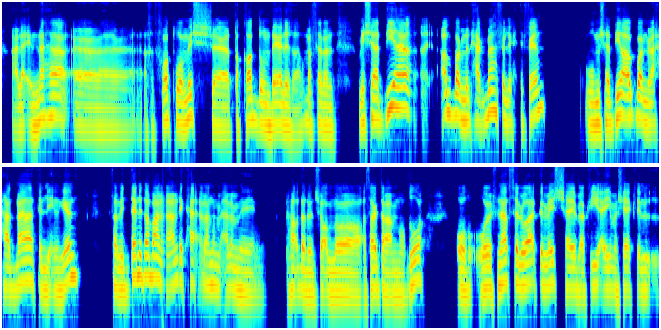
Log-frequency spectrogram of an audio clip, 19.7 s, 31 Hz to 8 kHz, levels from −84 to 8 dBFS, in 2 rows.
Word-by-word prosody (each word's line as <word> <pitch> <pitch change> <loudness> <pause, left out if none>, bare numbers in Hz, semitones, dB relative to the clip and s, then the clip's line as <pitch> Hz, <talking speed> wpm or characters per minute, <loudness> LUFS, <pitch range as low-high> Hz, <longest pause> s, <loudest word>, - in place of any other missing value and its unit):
على - - -1
إنها 150 +8 +1
آآ، 105 -2 -3
خط 105 - -15
خطوة 130 +2 0
مش 140 -2 -2 0.3
تقدم 130 0 0
بالغة، 115 -4 +2
مثلًا 115 -3 -2 0.4
مش 130 +3 -1
هادّيها 205 +10 +5
أ - - -21 0.4
أكبر 175 0 +2
من 140 -2 -1
حجمها 180 +12 +1
في 160 - -4
الاحتفال، 145 - -2 0.6
ومش 120 +1 -2
هادّيها 155 +6 +4
أكبر 160 -1 +3
من 125 -2 +1
حجمها 135 +6 +2
في 135 - -6
الإنجاز، 125 +10 0 0.5
فبالتالي 130 +9 +1
طبعًا 185 -6 +2
عندك 155 +4 +1
حق 155 - 0
إن - - -4
أنا 140 0 -2
م 130 - -6
أنا 125 +1 -3
م 110 -3 -5 0.4
هاقدر 120 -2 0
إن 110 - -3
شاء 90 - -1
الله 110 -2 0
أسيطر 120 +3 +1
على 105 -1 +2
الموضوع 125 +11 -2 0.5
وه 115 0 -1
وفي 130 +1 -1
نفس 155 +1 +2
الوقت 145 0 +3
مش 140 0 -2
هيبقى 125 -3 +1
في 135 +3 -1
أي 125 +1 0
مشاكل 120 0 -3
125 Hz, 150 wpm, -23 LUFS, 115-150 Hz, 0.6 s, هادّيها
